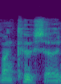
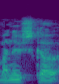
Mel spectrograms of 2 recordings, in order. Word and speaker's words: Mancuso: I've just realised that his name's Mancuso, not Manusco. I've been saying it wrong for about 20 episodes now.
